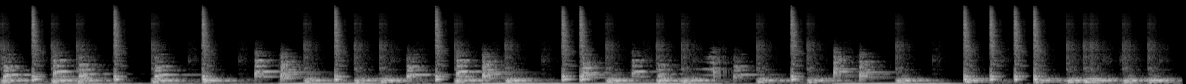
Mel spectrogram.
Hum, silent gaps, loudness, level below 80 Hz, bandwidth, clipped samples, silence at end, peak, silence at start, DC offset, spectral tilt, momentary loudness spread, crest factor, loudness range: none; none; -26 LUFS; -44 dBFS; 16 kHz; under 0.1%; 0 s; -6 dBFS; 0 s; 2%; -5.5 dB/octave; 7 LU; 18 dB; 2 LU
